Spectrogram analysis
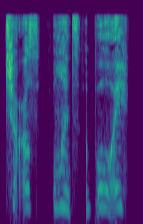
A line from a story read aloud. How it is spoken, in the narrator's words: she pants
